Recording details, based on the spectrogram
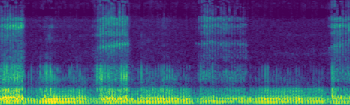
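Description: A Scottish Fold cat purrs in a steady, low rumbling drone close to the ear.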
